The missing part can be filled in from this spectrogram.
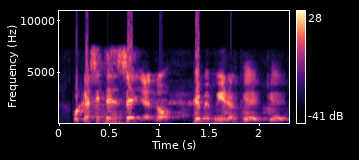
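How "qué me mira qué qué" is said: usual speaking voice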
